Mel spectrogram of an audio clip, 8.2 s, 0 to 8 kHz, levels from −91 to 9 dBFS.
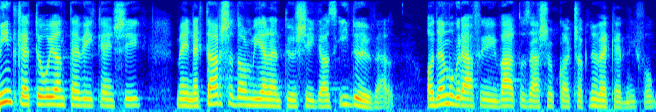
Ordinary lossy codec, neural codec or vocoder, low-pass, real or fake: none; codec, 16 kHz, 6 kbps, DAC; none; fake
